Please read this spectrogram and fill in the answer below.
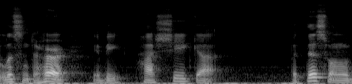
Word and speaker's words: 箸: high and everything else is low after that Hoshi and with the protocol Haas you got a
